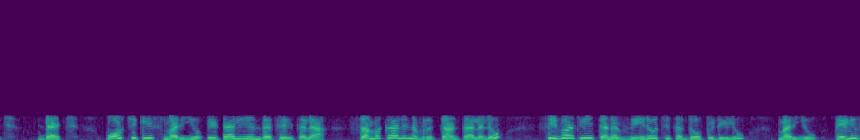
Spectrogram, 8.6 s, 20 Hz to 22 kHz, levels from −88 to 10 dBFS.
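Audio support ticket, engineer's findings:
Speech squeezed through AMR narrowband mobile codec across the whole clip: nothing above 4 kHz, buzzy synthetic voicing, heavy damage consistent with a low mode around 5.9 kbps.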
